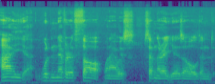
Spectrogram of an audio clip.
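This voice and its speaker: A man with a Teesside accent speaks at a medium pitch and a fairly slow pace, his intonation fairly even. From Stockton-on-Tees, England. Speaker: musician. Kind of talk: interview answer. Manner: hesitant, occasional repetitions.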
